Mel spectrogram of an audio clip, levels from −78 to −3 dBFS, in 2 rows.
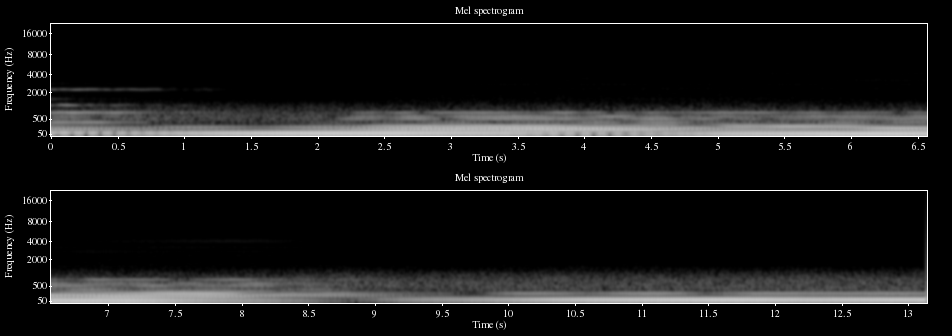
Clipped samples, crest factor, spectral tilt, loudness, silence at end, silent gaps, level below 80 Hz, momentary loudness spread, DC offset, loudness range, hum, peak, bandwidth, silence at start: under 0.1%; 10 dB; -13 dB/octave; -26 LUFS; 0 s; none; -26 dBFS; 13 LU; under 0.1%; 6 LU; none; -14 dBFS; 2.4 kHz; 0 s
